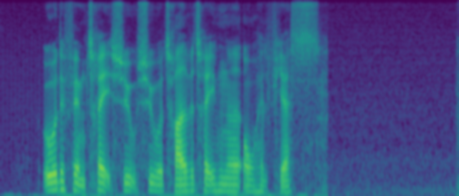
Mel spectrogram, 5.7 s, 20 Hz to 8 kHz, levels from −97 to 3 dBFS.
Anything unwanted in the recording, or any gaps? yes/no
no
